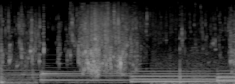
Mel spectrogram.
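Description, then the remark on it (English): Water splashes and trickles in irregular bursts from kicking legs, moderately loud, over steady sustained musical tones that shift pitch a few times. “Splash, splash. My back legs.”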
